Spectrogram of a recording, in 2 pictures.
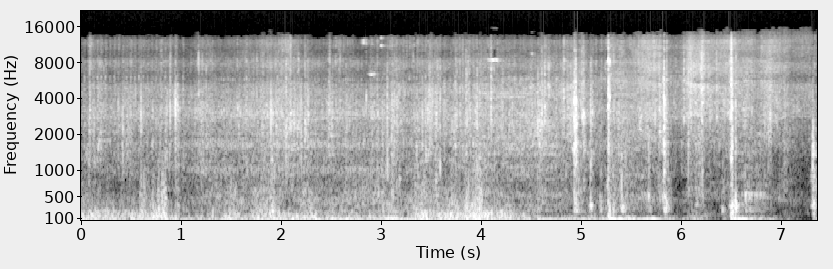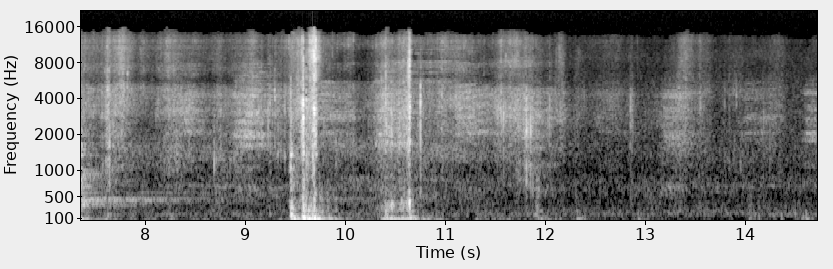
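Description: Mountain bike rolling over a dirt singletrack, heard from the bike: rough tyre rumble with rattles and knocks from the bike. The rumble dies away about six seconds in as the bike stops, and two short thumps follow a few seconds later.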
